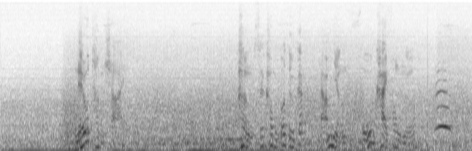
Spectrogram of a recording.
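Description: A man speaks gruffly and angrily.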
